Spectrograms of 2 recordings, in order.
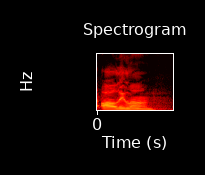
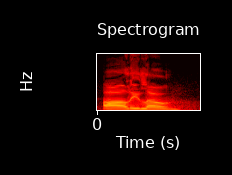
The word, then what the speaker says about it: allelon: It's the Greek word allelon. And that's how you say it, allelon. Everybody say it, allelon.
